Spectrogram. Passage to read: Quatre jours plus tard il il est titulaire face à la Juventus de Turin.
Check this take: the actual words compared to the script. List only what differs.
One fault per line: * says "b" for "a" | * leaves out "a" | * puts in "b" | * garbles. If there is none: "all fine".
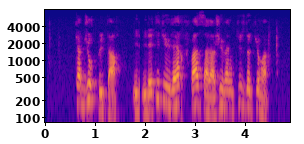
all fine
